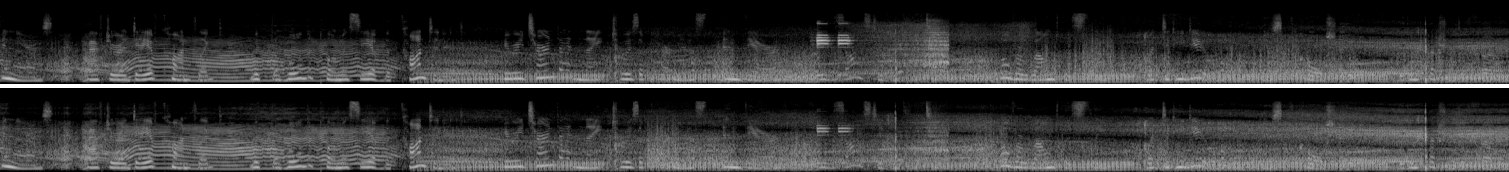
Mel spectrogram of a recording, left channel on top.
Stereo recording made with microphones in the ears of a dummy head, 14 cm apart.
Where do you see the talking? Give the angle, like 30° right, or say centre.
20° right.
